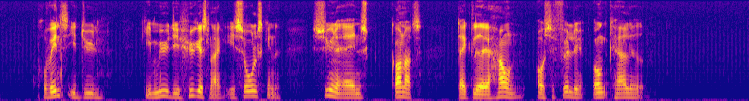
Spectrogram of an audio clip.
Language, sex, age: Danish, male, 25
